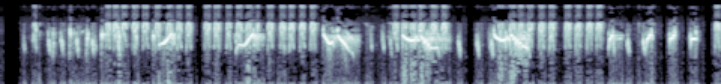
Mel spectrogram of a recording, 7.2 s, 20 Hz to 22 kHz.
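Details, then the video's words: Song thrush (Turdus philomelos) singing a rich run of loud, varied whistled and chattering phrases, high and bright, with some phrases quickly repeated; no other sounds stand out. "Kελαηδημα Tσιχλας 3 /song turdus philomelos 3"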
